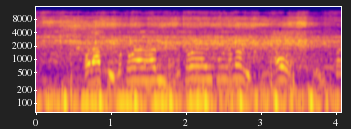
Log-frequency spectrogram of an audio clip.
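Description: Several voices calling out over one another, with music in the mix and a steady low rumble underneath.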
